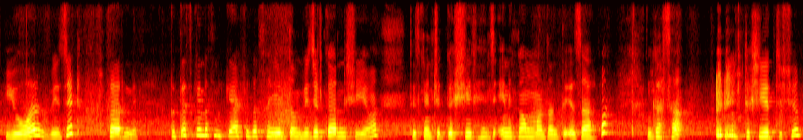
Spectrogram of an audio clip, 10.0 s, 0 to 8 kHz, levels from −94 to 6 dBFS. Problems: constant background noise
